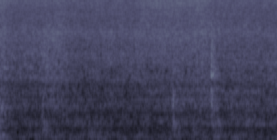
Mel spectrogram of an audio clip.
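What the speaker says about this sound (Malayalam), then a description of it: "നമ്മുടെ വീട്ടിലെ കറിവേപ്പില നന്നായിട്ട് മിക്സ് ചെയ്യണം കേട്ടോ" Curry leaves are stirred into biryani in a pan under a constant hissing sizzle of steam and frying, with a few faint scrapes of the spoon.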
